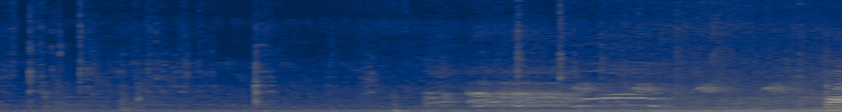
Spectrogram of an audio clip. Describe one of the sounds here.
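A spoon clinks against a ceramic bowl.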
